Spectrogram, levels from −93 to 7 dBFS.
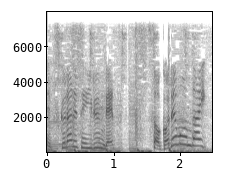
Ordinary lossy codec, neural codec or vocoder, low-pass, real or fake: none; none; 7.2 kHz; real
